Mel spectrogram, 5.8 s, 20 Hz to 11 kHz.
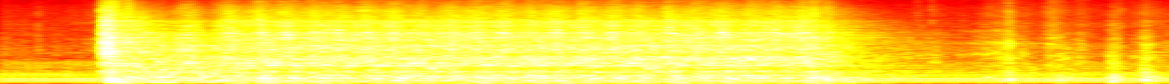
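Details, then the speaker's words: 1966 Impala barn find, sat about two years, oil low: the starter cranks hard for a few seconds after pedal pumps, then the engine catches and runs rough. Sounds a little low on gas; hard starting, cause suspected, not confirmed. "few more pumps it actually fires and will run that sounds like it's little on gas there she"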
